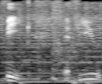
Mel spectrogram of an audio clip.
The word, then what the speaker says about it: Vike: You see the way something's spelled, Vike, Vike is how his last name is spelled. I just can't keep from calling him Vike. I'm sure I've said it a few times in this episode, but it's Vike.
